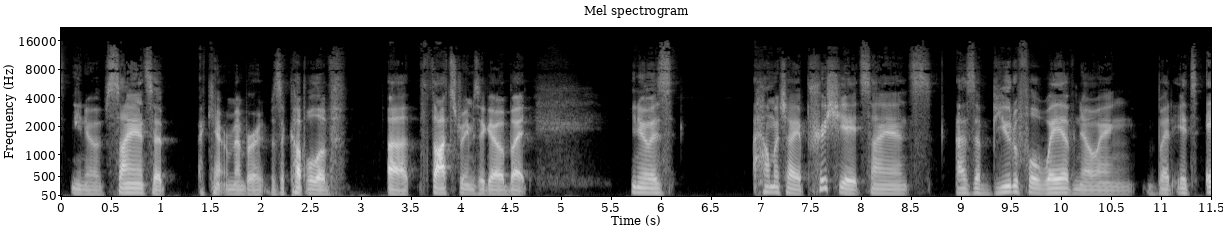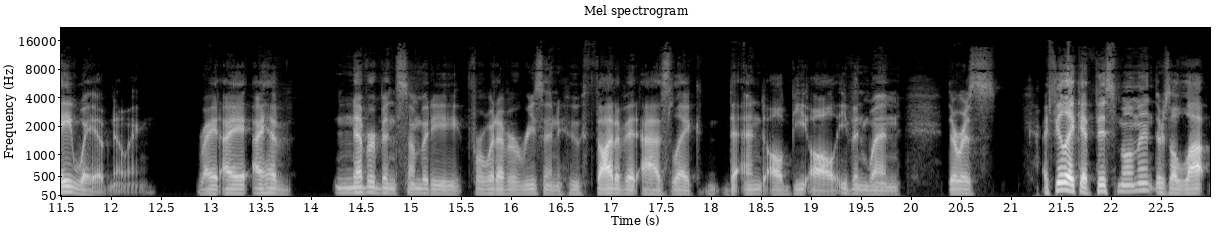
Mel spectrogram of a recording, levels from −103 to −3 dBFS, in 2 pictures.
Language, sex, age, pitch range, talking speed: English, male, 30-49, 90-110 Hz, 185 wpm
